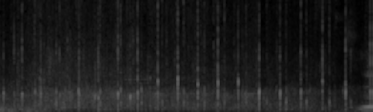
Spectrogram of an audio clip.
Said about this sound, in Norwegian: Filmen om fiskeselgeren som elsker fotballaget Chelsea og kjøper laget sine trøyer til alle som jobber for seg, får fram mye humring i salen og stående applaus under rulleteksten.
